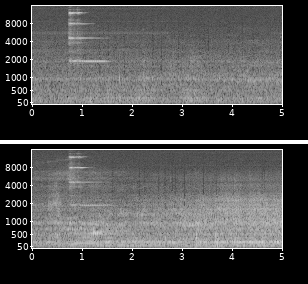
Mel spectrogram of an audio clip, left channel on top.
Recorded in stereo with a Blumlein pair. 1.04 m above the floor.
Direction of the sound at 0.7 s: 30° left.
